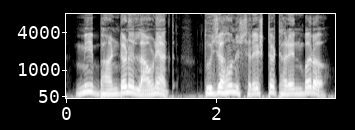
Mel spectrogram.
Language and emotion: Marathi, neutral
